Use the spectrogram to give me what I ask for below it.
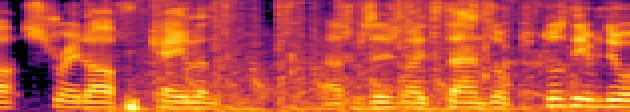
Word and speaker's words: Procisionite: Precisionite, not procrastinate or anything.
